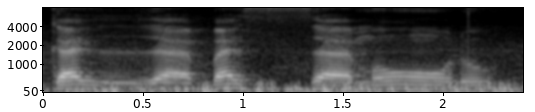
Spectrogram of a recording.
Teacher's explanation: idgham ta fi sa, diidghamkan tak pada sa menjadi kazzabat samudu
